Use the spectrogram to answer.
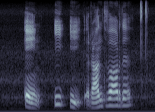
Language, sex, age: Afrikaans, male, 22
